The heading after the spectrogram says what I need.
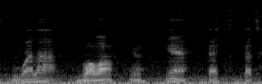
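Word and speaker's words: voilà: People pronounce French words different, too. Yeah. Like voyola. Mhm. But it's voila.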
